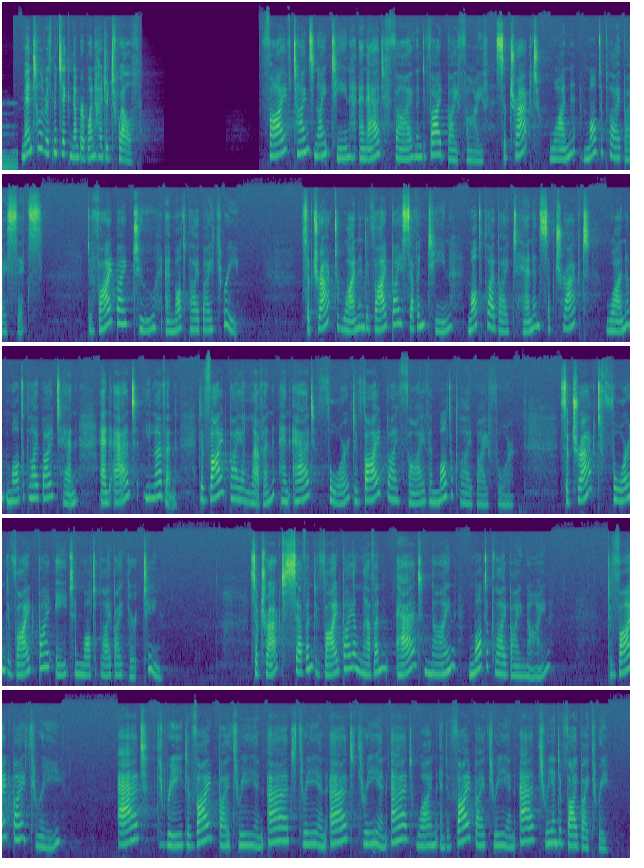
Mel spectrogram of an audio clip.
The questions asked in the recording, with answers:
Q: 5 times 19 and add 5, then divide by 5. Subtract 1, multiply by 6. Divide by 2 and multiply by 3. Subtract 1 and divide by 17. Multiply by 10 and subtract 1, multiply by 10, and add 11. Divide by 11 and add 4. Divide by 5 and multiply by 4. Subtract 4 and divide by 8 and multiply by 13. Subtract 7, divide by 11, add 9, multiply by 9. Divide by 3, add 3, divide by 3, and add 3, and add 3, and add 1, and divide by 3, and add 3, and divide by 3.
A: And the answer is 4.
